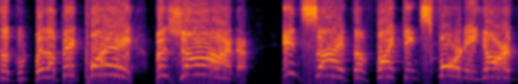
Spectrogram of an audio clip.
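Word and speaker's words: Bijan: You don't say his name as Bjan Robinson. It's Bjon.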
